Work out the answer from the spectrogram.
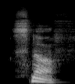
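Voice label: "snuff", Australian English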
